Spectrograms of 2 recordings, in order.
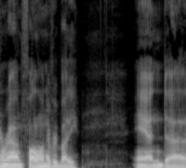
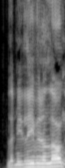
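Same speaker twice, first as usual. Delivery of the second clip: Scrooge; 7 semitones higher, 8 dB louder than usual. Acted. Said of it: "one-man Christmas Carol show".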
